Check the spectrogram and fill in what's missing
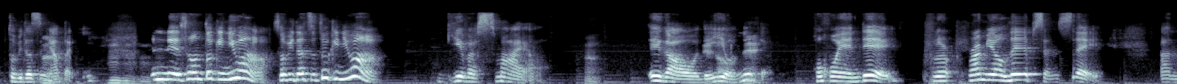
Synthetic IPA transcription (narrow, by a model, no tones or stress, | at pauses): t̪o̞bʲit̪at͡sɨɲ̟ia̰t̪ːa̰kʲiẽnd̪esõ̞not̪o̞kʲiɲ̟iβat̪o̞bʲit̪at͡sɨt̪o̞kʲiɲ̟iβa | ɡɪvasɨmaj̰lˠ | e̞ɡaod̪e̞ijone | hohoẽnd̪e̞ | fɾʌ̃mjolɪpsɛ̃nseɪ | an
